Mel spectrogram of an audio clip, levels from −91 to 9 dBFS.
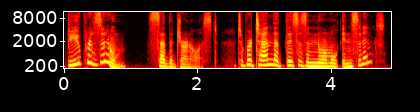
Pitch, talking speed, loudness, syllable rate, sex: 245 Hz, 170 wpm, -16 LUFS, 5.8 syllables/s, female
